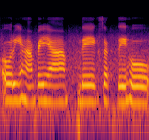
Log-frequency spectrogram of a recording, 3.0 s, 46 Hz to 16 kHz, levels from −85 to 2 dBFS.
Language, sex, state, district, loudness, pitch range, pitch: Hindi, female, Haryana, Jhajjar, -13 LUFS, 220-240 Hz, 230 Hz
